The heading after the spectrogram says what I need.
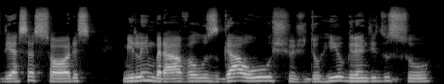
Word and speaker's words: gaúchos: Nesses países de língua espanhola são conhecidos como gauchos, assim com a pronúncia mais forte no a, enquanto aqui no Brasil a ênfase é no u, gaúchos, ganhando inclusive um acento agudo.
